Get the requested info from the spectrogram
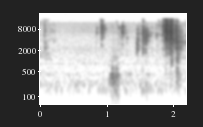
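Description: Thin plastic sleeve crinkling faintly a few times as a fountain pen is slid out of it, starting about a second in.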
